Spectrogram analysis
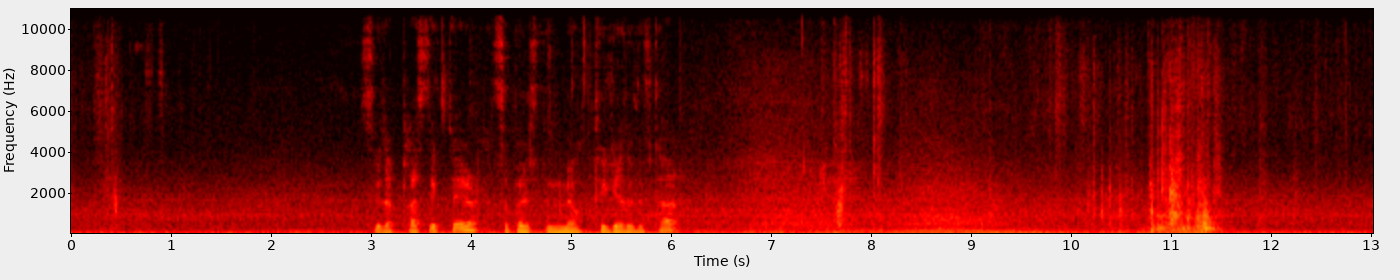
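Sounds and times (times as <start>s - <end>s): parts rattling on a bench: 9.8s - 12.1s.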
